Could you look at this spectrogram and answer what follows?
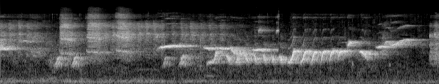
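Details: Mating sound of a white-rumped shama for a new pair not yet producing: a few harsh bursts, then long level whistles broken into fast rattling trills.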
